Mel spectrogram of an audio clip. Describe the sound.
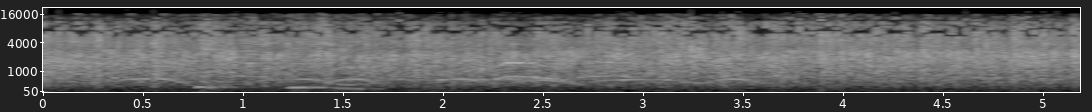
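Audience applause, a dense, steady wash of many hands clapping that holds at an even loudness for the whole stretch, with faint voices and a few light cheers mixed in beneath.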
